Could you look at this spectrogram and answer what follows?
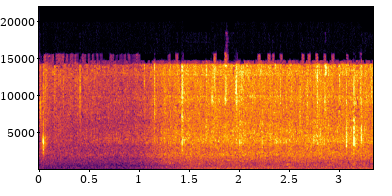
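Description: Heavy rain pours down steadily and grows louder partway through, a dense close hiss with scattered drops hitting a surface.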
